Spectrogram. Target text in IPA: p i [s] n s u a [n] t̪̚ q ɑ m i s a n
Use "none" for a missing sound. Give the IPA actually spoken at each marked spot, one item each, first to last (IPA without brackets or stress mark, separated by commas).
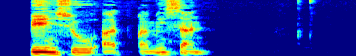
none, none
